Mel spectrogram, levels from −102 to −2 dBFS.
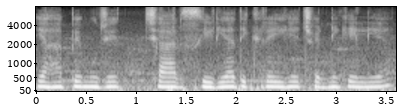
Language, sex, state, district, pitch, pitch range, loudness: Hindi, female, Gujarat, Valsad, 170 Hz, 165-175 Hz, -13 LUFS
